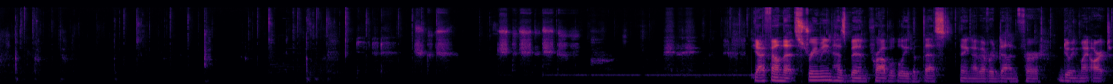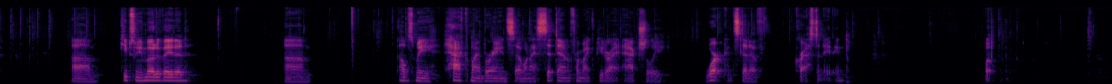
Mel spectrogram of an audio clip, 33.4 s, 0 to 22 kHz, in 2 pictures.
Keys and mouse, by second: 0.4-15.5 drag, 7.0 d, 12.2 ctrl+z, 14.9 ctrl+Tab, 15.8 ctrl+Tab, 17.5-19.4 shift+drag, 19.5-21.4 drag, 21.4 KP_3, 21.5-26.7 drag, 23.6 [, 24.1 ], 24.3 ], 24.4 ], 26.1 [, 26.3 [, 26.5 [, 26.7 [, 29.2 |, 29.7-30.4 ], 31.4-33.3 ctrl+drag, 31.5 ctrl+z.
